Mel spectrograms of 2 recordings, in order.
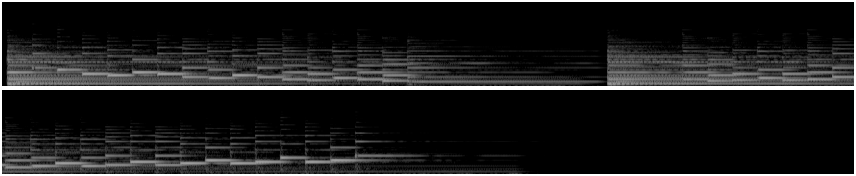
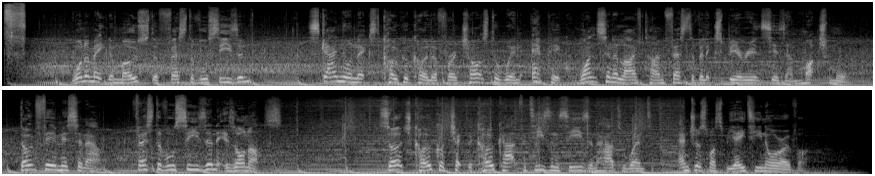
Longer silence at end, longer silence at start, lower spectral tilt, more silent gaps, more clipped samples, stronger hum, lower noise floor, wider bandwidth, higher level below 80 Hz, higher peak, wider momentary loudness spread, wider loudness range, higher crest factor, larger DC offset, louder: first, 3.35 s vs 0.2 s; about the same, 0.05 s vs 0 s; first, -8 dB/octave vs -4.5 dB/octave; neither; neither; neither; first, under -90 dBFS vs -44 dBFS; second, 7.8 kHz vs 17.5 kHz; second, -70 dBFS vs -34 dBFS; second, -20 dBFS vs -8 dBFS; first, 15 LU vs 8 LU; first, 6 LU vs 1 LU; about the same, 16 dB vs 14 dB; neither; second, -34 LUFS vs -23 LUFS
